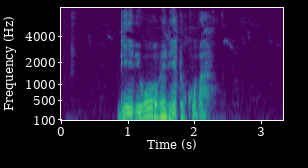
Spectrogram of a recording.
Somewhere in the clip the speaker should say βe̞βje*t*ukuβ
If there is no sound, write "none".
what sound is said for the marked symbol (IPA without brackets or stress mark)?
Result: t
